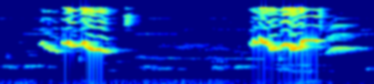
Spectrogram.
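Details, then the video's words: Buffy-fronted seedeater (papa-pimenta) giving two loud, rough warbled phrases, each under a second, rising then falling in a twisting line, separated by a short pause in a quiet setting. "Canto Do Papa Pimenta"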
